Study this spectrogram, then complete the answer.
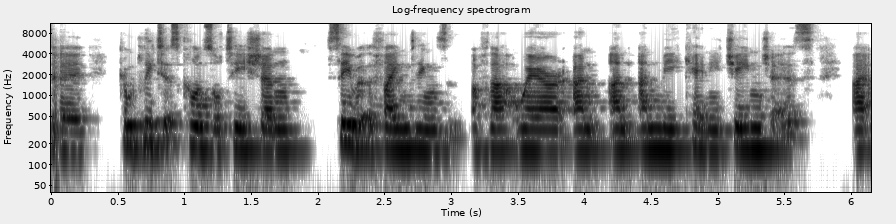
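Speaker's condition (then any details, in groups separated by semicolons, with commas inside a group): No condition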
